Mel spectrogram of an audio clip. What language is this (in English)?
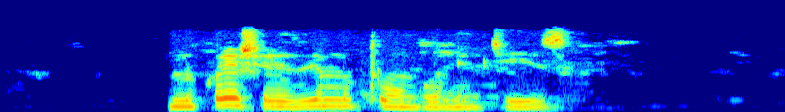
Kinyarwanda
